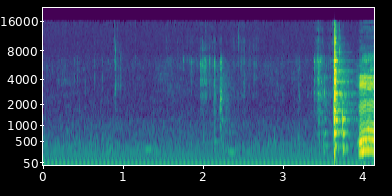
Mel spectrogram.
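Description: An older woman chews food with soft mouth noises.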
